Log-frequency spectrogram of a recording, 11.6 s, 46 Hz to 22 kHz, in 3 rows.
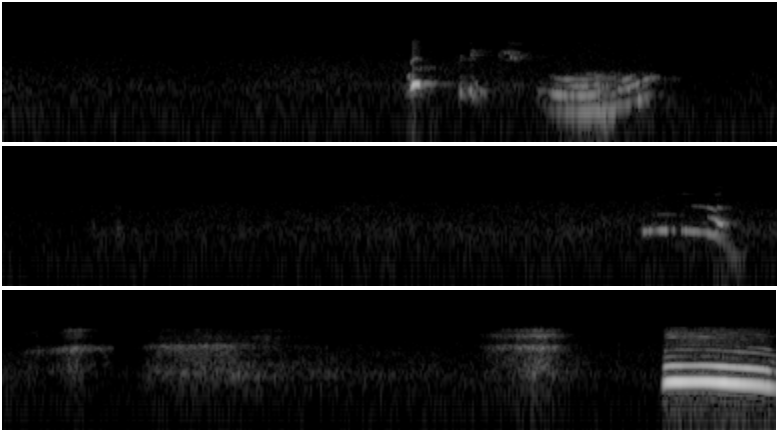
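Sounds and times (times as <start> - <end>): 
person yawning with a groaning exhale: 11.1 - 11.6.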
